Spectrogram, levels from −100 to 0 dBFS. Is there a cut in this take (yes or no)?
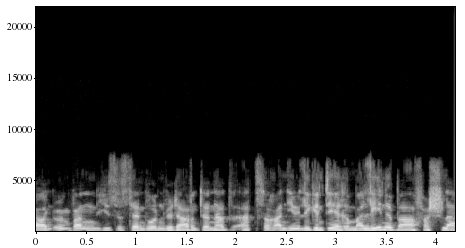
yes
